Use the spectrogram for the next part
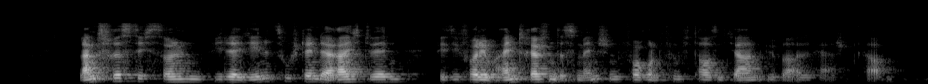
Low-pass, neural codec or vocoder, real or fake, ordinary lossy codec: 7.2 kHz; none; real; Opus, 64 kbps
